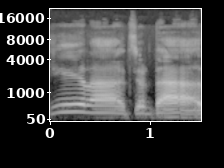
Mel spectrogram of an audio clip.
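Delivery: put-on drawn-out Israeli accent. Imagining her father's future voicemails, the speaker quotes him in an Israeli accent. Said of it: "how Israeli accents".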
